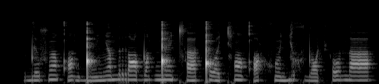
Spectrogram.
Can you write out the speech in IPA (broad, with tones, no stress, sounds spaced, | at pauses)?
d e˨ sʷ ɛ̃˧ qʼ ɔ̃˨ ɡ͡ǃ ẽ˨ ʎ ã˦ m r i˧ dˤ ɪ˧ ŋ͡ǃ ẽ˧ cʰ a˨˦ ǃ o˨ ɐ̯ cʰ ɔ̃˦˨ qʼ ɔ˧ x χʷ ẽ˧ ɟ ʊ˦ x d ɔ˨ t͡ʃʼ o˦ n a˦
